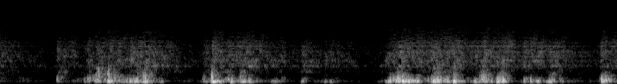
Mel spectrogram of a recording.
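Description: A man's voice talking in short phrases with pauses between them; no other sound.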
